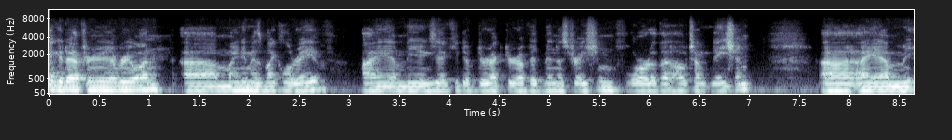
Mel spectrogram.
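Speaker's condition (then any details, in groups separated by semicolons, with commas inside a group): No condition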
